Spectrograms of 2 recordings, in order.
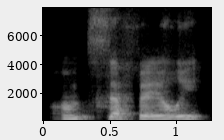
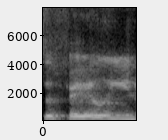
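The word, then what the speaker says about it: cephaeline: Cephaline, can I have all the information, please? Yes. The word can be pronounced cephaline or cephaline.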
